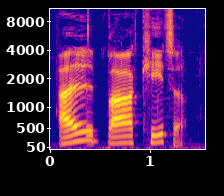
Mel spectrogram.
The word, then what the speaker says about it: Albacete: Spricht sich hundertprozentig anders aus. Albacete.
